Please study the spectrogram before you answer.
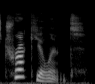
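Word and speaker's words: truculent: Next is tculent. T r u c u l e. T r u c ulent. Three syllables. Stress on the first.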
